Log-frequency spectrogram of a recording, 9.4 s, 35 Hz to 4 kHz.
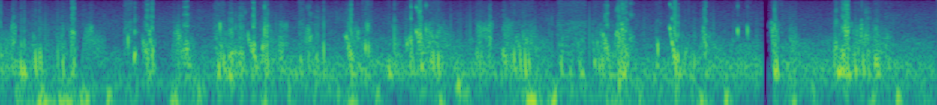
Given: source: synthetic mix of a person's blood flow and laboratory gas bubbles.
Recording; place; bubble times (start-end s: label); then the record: Doppler ultrasound of blood flow; subclavian vein
0.00-0.45 s: bubbles
0.54-0.77 s: bubbles
0.90-0.94 s: bubbles
1.24-1.57 s: bubbles
1.75-1.92 s: bubbles
2.13-2.89 s: bubbles
2.98-3.28 s: bubbles
3.44-3.73 s: bubbles
3.85-4.47 s: bubbles
4.74-4.93 s: bubbles
5.01-5.34 s: bubbles
5.57-5.87 s: bubbles
5.91-6.35 s: bubbles
6.54-6.62 s: bubbles
6.68-6.97 s: bubbles
7.02-7.11 s: bubbles
7.34-7.41 s: bubbles
7.45-7.51 s: bubbles
7.68-7.82 s: bubbles
8.30-8.92 s: bubbles
From the record:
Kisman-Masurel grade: 242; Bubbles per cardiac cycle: several, 3 to 8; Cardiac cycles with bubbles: 100%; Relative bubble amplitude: moderate (0.250 to 0.450); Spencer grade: 3 (all of the cardiac periods contain showers or single bubble signals, but not dominating or overriding the cardiac motion signals); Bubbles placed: anywhere in the cardiac cycle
